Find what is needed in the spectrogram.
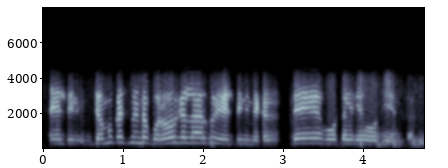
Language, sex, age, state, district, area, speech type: Kannada, female, 18-30, Karnataka, Tumkur, rural, conversation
